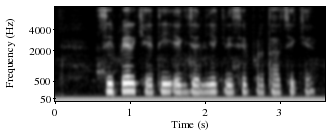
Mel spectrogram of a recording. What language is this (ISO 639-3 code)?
mag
